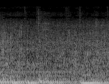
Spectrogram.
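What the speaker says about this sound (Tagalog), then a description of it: "sobrang lakas po ng ulan" Heavy rain pounding on a roof, a loud, steady broadband roar with no breaks and no talk.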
